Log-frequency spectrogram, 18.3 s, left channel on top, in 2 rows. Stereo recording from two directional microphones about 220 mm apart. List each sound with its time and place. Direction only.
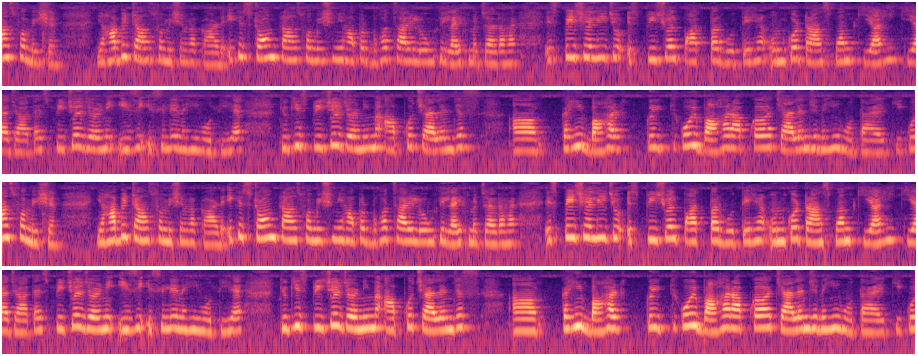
0.0 s speech: 45° right (ahead or behind)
